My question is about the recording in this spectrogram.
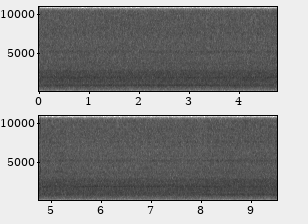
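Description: Diesel train idling at the station platform: a steady engine hum with a thin, constant whine.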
